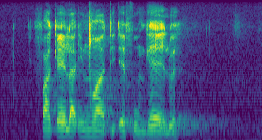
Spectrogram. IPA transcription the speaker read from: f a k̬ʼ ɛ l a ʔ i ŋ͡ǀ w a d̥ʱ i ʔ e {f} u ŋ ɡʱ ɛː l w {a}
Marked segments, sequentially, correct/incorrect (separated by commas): correct, incorrect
